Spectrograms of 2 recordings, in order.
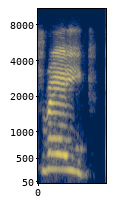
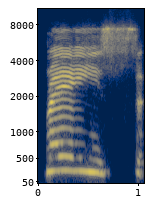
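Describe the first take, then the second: First: The c is sounded as a k. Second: The c is sounded as an s. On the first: The speaker calls it wrong. "don't say it" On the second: The speaker calls it right. "Also because of letter E"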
